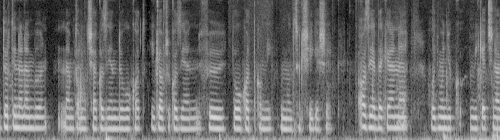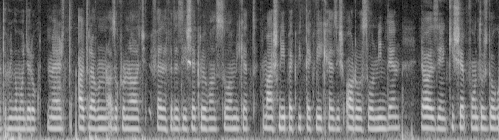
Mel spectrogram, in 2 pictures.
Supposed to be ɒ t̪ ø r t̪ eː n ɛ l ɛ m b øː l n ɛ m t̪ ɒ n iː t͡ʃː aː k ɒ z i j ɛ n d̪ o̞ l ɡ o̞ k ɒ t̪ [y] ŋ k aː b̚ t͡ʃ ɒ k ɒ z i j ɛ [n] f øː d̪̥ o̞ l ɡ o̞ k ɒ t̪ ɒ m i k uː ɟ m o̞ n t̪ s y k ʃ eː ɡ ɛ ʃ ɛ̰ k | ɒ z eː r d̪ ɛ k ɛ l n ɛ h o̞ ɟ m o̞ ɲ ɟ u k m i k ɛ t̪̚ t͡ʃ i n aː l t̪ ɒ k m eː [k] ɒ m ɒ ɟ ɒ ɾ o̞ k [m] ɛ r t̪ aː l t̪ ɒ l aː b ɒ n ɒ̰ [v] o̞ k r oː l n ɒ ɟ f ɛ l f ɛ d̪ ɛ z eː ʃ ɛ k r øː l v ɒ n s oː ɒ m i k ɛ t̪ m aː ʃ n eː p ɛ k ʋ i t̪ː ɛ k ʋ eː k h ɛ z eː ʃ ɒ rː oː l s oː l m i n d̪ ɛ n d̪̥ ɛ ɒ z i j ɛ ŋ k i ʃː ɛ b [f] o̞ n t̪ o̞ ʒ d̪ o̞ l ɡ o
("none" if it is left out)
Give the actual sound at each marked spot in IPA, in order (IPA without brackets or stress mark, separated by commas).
i, n, ɡ, m, z, f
